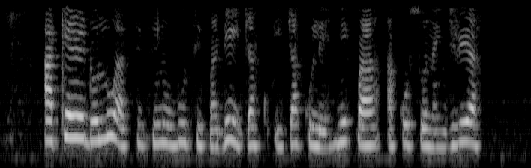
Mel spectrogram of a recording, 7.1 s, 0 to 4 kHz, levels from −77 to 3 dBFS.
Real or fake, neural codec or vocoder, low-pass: real; none; 3.6 kHz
